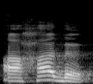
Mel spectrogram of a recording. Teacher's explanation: اب ہم جب یہاں آیت وقف کریں گے تو تنوین سائلنٹ ہو جائے گی، لہذا دال سائلنٹ پڑھے جانے کی وجہ سے قلقلہ ہوگا. احدن کو جب وقف کریں گے احد تو دال پر قلقلہ ہوگا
